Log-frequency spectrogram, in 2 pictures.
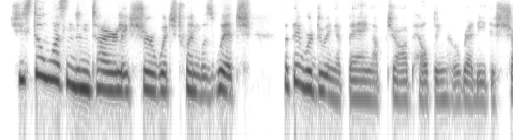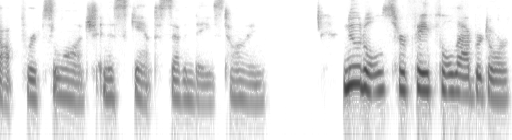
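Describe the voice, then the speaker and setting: A woman author reading her novel aloud as expressive scripted narration. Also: mid-range voice, dry recording.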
